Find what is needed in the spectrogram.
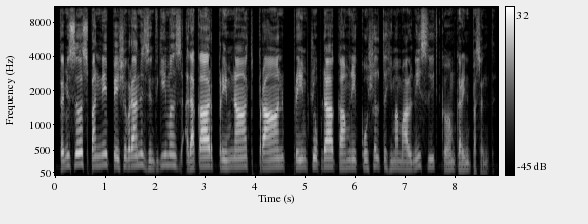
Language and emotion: Kashmiri, neutral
